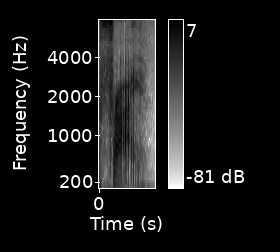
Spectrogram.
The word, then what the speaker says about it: Frey: Or Fry. That's the question. It is fry. It's fry. It's like I know this because you know I eat enough. It's spelled like Frey.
